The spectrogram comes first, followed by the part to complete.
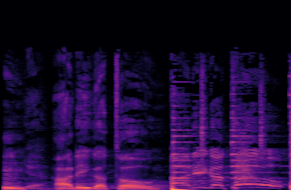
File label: arigatoooouuu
